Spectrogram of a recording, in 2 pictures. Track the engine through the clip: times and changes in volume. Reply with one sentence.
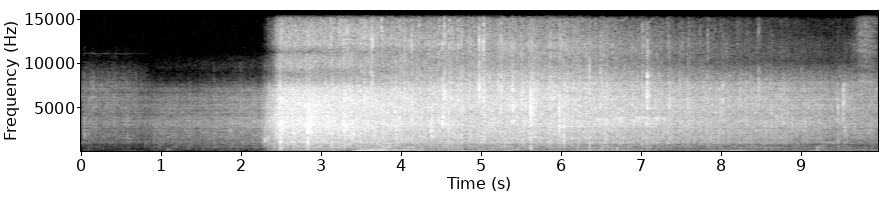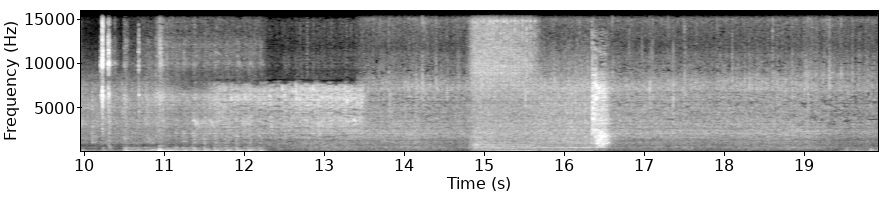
You can hear the engine from 3.4 to 12.3 s, getting quieter then louder; and briefly from 14.8 to 16.6 s.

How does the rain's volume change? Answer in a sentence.
The loudness of the rain goes down.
